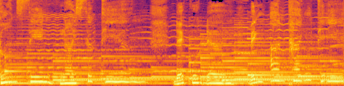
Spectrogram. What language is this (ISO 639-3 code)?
vie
